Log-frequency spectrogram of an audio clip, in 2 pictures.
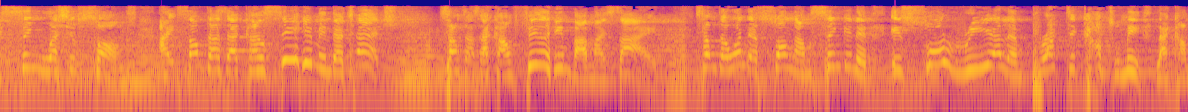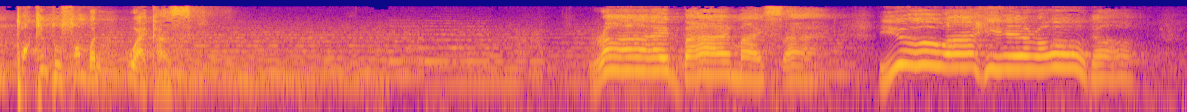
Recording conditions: large echoing room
